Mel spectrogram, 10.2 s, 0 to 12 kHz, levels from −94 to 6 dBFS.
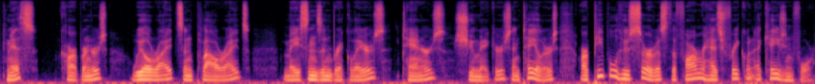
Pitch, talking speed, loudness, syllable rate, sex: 125 Hz, 130 wpm, -18 LUFS, 4.8 syllables/s, male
